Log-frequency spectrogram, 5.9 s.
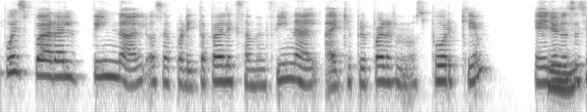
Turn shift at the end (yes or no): no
